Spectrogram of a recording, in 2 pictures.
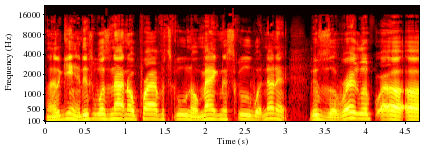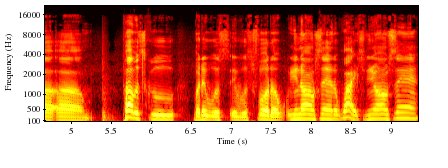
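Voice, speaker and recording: Speaking at a fairly quick pace in a St. Louis accent, the man has a fairly high pitch and ordinary pitch variation. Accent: St. Louis city. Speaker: live streamer. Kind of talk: casual livestream chat. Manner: animated.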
